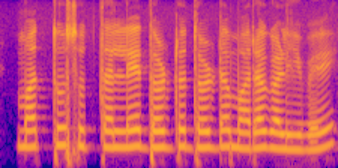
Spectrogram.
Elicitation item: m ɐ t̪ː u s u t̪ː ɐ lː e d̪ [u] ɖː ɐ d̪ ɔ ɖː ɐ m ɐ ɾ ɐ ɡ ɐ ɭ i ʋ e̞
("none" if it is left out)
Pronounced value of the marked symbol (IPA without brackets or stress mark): ɔ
